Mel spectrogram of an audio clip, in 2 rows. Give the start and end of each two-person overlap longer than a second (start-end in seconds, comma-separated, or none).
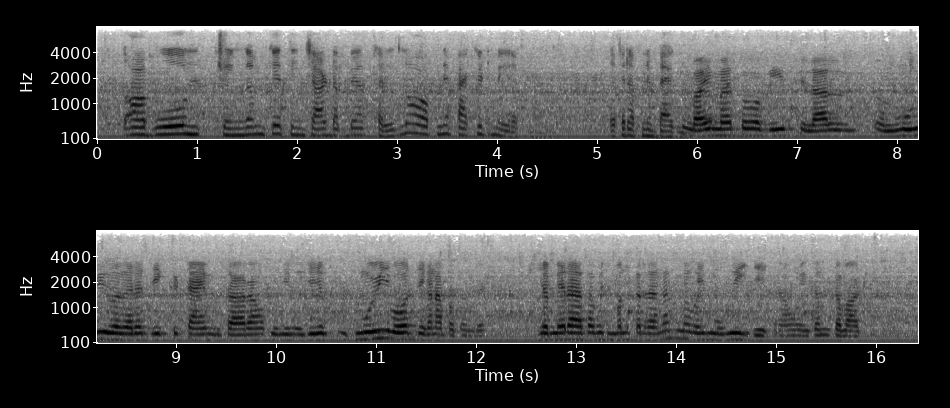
none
